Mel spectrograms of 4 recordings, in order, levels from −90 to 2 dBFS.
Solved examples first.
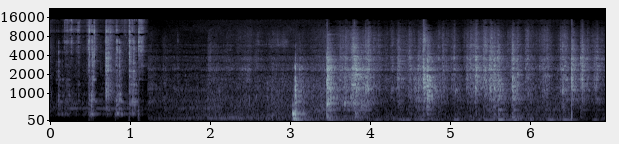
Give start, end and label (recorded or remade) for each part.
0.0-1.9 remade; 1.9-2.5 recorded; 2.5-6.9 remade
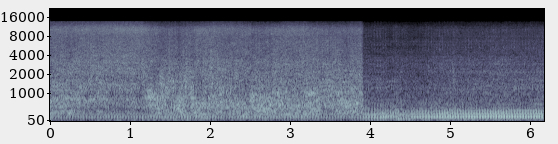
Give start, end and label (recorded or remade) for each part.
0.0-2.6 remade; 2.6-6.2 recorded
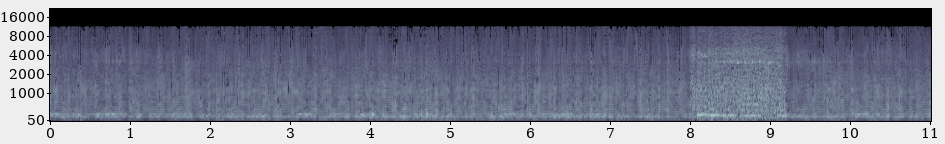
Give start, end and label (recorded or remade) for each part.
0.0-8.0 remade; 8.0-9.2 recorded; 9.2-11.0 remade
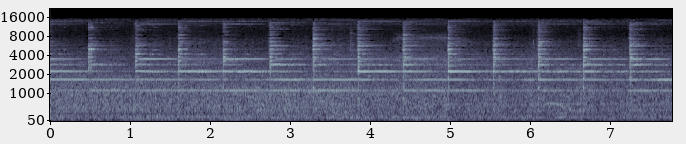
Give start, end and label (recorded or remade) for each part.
0.0-0.5 recorded; 0.5-1.2 remade; 1.2-2.3 recorded; 2.3-3.2 remade; 3.2-7.0 recorded; 7.0-7.8 remade

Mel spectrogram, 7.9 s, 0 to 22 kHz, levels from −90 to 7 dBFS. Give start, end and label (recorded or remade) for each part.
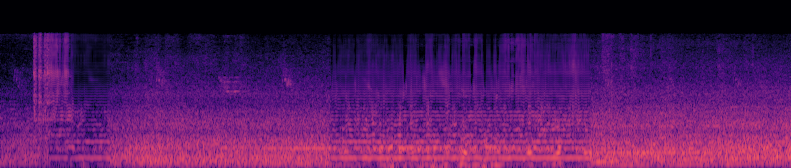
0.0-0.5 recorded; 0.5-1.1 remade; 1.1-3.3 recorded; 3.3-5.9 remade; 5.9-7.9 recorded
